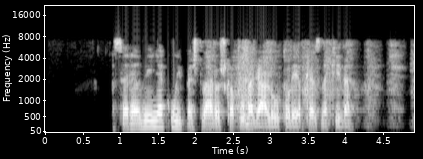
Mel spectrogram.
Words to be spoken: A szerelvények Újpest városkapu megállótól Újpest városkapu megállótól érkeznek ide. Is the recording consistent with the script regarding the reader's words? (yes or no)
no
